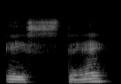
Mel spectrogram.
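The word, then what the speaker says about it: ἐστέ: para ser pronunciada, pero cuando está aislada vamos a encontrar el acento ubicado en la última sílaba, este, es decir, un acento oxítono.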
